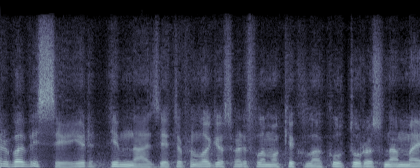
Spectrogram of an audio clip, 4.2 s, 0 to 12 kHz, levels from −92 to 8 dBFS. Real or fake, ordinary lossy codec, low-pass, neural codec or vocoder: fake; AAC, 64 kbps; 10.8 kHz; codec, 24 kHz, 0.5 kbps, DualCodec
